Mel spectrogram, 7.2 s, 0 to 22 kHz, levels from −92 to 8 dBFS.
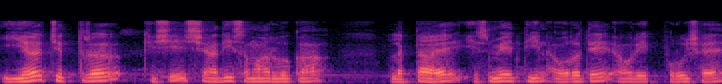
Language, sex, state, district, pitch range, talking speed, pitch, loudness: Hindi, male, Bihar, Darbhanga, 135-160 Hz, 125 wpm, 145 Hz, -25 LUFS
